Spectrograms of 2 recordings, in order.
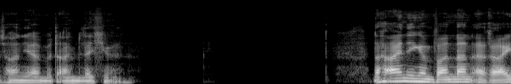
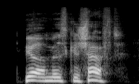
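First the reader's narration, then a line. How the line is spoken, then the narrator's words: Jubilant shout. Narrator (German): rief Inuk jubilierend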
